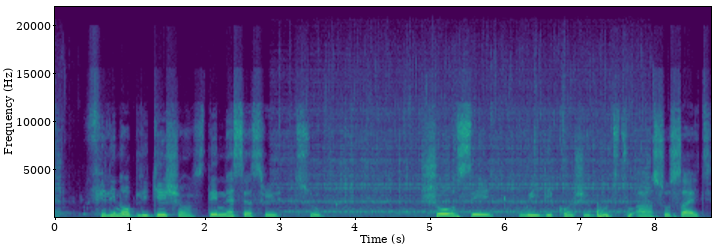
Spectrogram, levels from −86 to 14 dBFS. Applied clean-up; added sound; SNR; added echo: none; Water tap, faucet; 20 dB; none.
